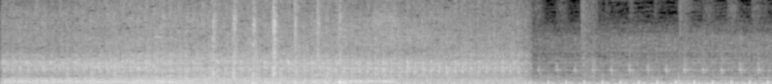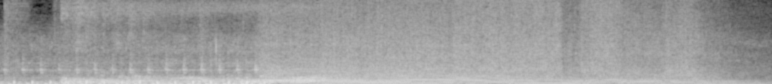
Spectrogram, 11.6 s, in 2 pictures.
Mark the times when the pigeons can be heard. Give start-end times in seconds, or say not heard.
1.0-3.0, 6.2-8.2.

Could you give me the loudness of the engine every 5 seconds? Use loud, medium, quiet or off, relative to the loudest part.
loud, loud, medium.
